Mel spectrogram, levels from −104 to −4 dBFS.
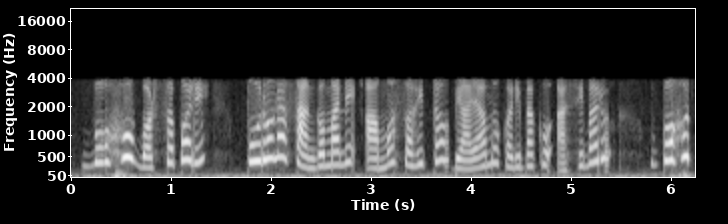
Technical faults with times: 0.30-0.34 packet loss with pitch repetition
3.74-3.78 packet loss with pitch repetition
5.34-5.38 packet loss with pitch repetition

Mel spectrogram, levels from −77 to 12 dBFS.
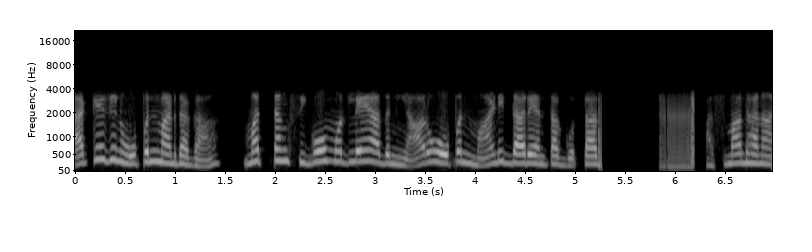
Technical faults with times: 5.24-6.20 cable pulled and plugged in

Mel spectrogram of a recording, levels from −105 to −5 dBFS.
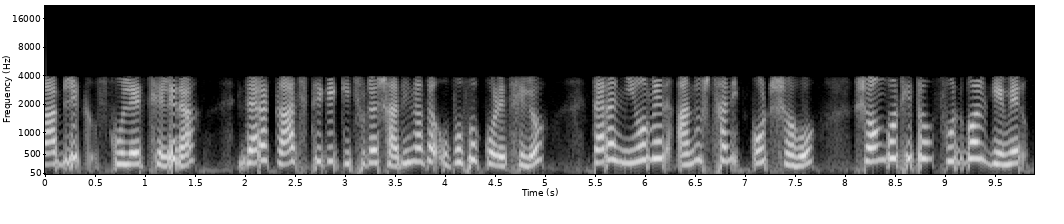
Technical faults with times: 0.00-9.90 Codec 2 vocoder

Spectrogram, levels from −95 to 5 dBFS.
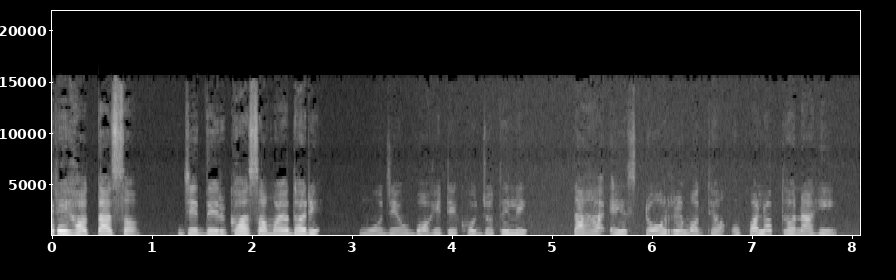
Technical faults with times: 3.06-7.95 automatic gain rising

